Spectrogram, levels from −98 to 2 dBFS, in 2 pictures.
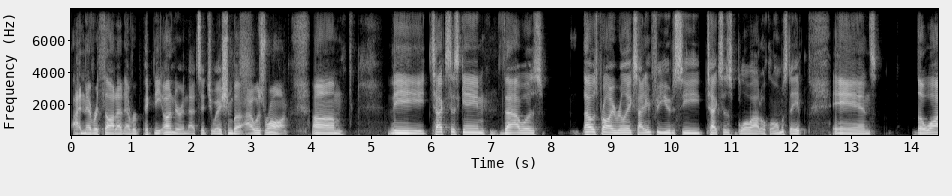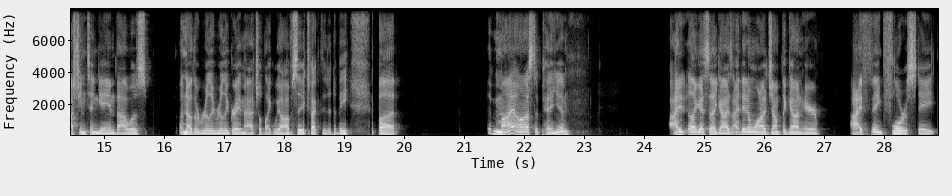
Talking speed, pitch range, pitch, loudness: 155 wpm, 115-135 Hz, 125 Hz, -18 LUFS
